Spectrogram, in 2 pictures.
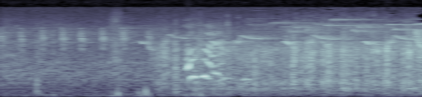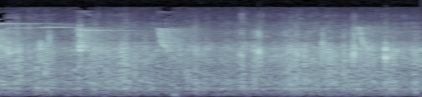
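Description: Woodland birds singing: a dense run of short, high chirps and trills, with one brief louder call about a second and a half in.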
